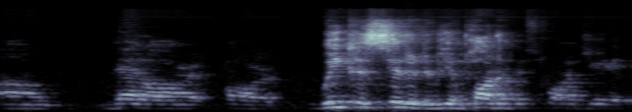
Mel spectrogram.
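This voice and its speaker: A man speaks at a fairly slow pace. He has an American accent. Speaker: county commissioner. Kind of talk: public meeting presentation. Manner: loud. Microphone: faulty mic cutting in and out.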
